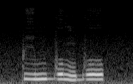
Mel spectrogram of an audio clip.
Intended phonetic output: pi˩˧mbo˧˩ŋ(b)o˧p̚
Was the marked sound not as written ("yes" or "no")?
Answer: no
